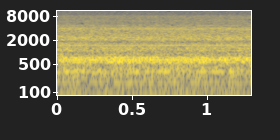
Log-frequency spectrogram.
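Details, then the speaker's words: Replacement diesel heater, which had worked first time out of the box with no smoking; quiet steady fan rush with faint even hum, no surging or popping; normal running. "it came out of the box on the bench plugged in fueling and it run and it worked as it should nor smoking nor nothing it just worked the first time"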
